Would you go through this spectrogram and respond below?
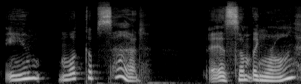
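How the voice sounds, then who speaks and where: A woman's voice: medium pitch, expressive, measured pace, dark tone. A woman voicing a friendly, self-assured teenage girl in a story reading, casual and wry, with concern for her friends.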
